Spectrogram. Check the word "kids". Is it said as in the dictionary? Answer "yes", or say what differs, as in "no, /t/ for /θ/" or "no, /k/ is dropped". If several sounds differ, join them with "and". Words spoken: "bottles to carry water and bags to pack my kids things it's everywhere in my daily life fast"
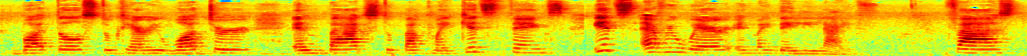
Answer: no, /s/ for /z/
